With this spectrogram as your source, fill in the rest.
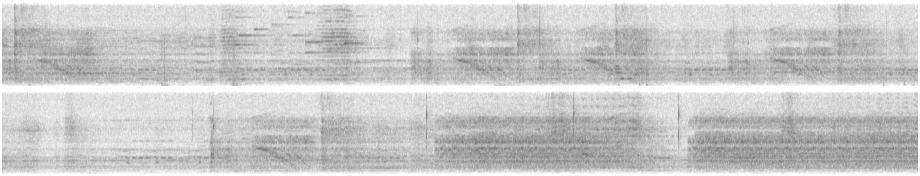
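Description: Spaceship engines roar steadily in a video game.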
